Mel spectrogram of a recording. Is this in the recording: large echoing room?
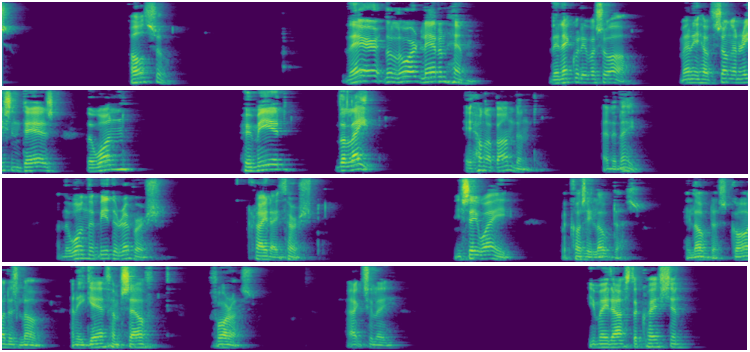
yes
